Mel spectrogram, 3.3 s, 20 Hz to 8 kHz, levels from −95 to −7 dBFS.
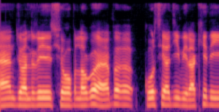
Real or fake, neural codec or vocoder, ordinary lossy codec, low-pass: real; none; none; 7.2 kHz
